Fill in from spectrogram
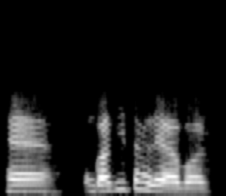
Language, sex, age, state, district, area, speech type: Santali, female, 18-30, West Bengal, Purba Bardhaman, rural, conversation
